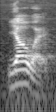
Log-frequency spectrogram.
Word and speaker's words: Yahweh: Witnesses of Jehovah or as the name of God should be pronounced Yahweh that God has chosen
